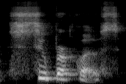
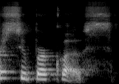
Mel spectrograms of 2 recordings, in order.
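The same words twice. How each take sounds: First: Said in the usual way. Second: Slow, soft unvoiced whisper. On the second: Real, not acted. Vlogger hinting to viewers that they are nearly there, whispered. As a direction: breathe the words out slowly, no voice. Whispered repeat of guess hint.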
